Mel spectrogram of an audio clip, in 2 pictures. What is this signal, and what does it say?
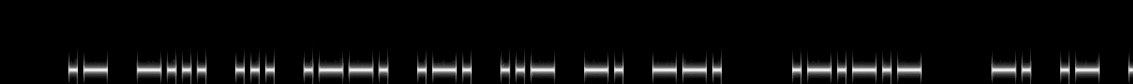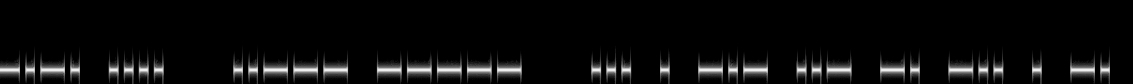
Morse code, heard as a keyed tone, about 16 wpm, spaced as for 14 wpm, 680 Hz. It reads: ABSPRUNG. NACH 20 SEKUNDEN
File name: Morsekurs / Witze / Witz 31.Oktober 2023 70 F80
